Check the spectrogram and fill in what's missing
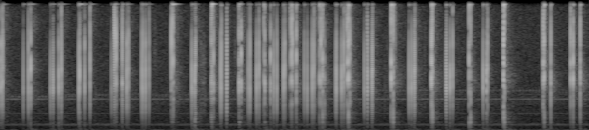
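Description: Rainbow-colored shot glasses are tapped and fidgeted with, giving a quick run of bright, clinking, coin-like taps that die away almost at once. The taps come in uneven bursts and clusters over a faint steady hum, with no speech.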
